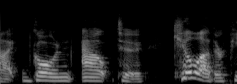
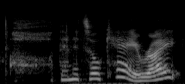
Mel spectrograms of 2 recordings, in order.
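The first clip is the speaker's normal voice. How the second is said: dry mock agreement, pitched up and soft; sarcastic; 5 semitones higher, 4 dB quieter than usual. Host mocking the proponents' penalty argument, sarcastic. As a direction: pretend to accept it, dripping sarcasm.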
